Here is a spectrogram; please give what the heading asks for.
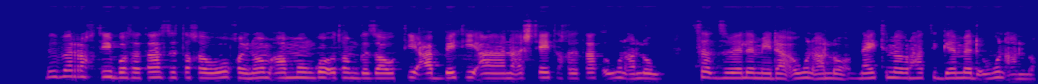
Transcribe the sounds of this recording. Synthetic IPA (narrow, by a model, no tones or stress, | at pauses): bɨβɐɾːɐxt̪ʰibo̞t̪ʰat̪ʰat̪zɨt̪ʰːɐxɐβukʰo̞jno̞mʔaβmo̞ŋɡo̞ɨt̪ʰo̞mɡɐzawt̪ʰiʕaβbejt̪ʰianaʔɨʃt̪ʰejt̪ʰɐxlɨt̪ʰat̪ɨwːʊnalːɐwu | sɐβzɨβɐlɐme̞d̪aʔɨwːʊnalːonajt̪ʰimɐβɾɐɦat̪ʰiɡɐmɐd̪ɨwːʊnalːo̞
